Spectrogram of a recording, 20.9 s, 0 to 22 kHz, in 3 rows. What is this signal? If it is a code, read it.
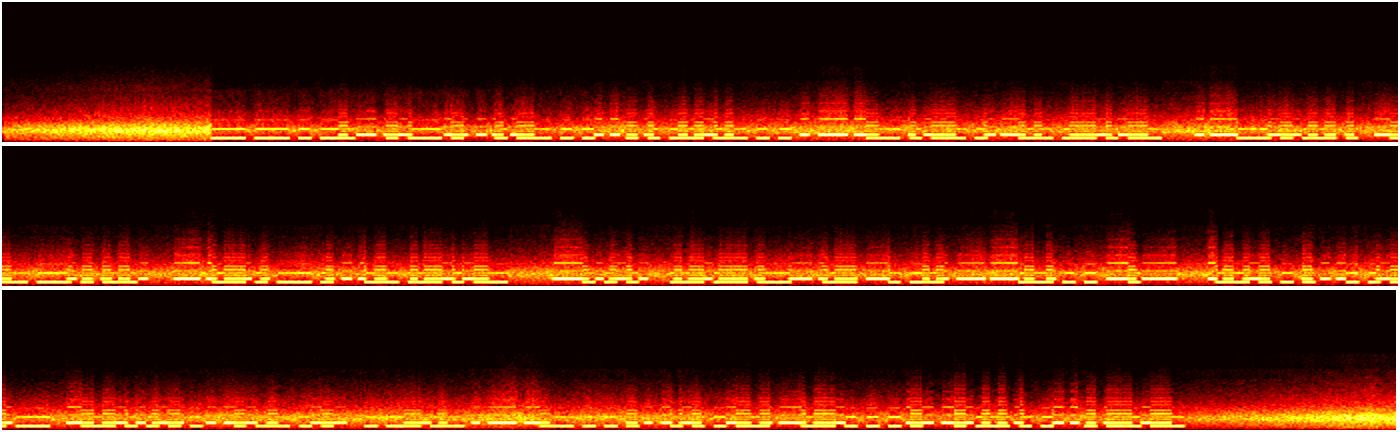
Morse code, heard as two keyed tones, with radio static. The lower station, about 22 wpm, 710 Hz: QRL? CQ CQ CQ SOTA DE BV6LW BV6LW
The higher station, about 28 wpm, 1230 Hz: WX HR WARM ABT 5C HW CPY? MUST QRT NW VY 73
